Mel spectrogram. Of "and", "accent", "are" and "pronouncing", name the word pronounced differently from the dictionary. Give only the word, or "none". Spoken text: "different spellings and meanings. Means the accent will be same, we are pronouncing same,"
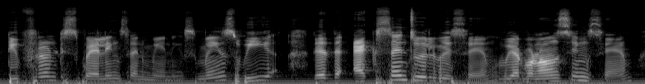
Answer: none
